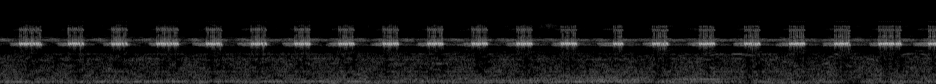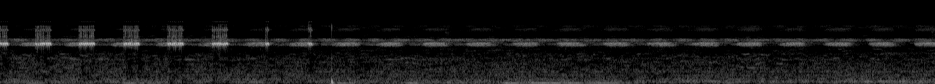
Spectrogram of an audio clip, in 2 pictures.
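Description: A cricket sings a steady series of high, pulsed chirps, about two every second.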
